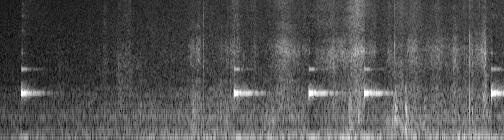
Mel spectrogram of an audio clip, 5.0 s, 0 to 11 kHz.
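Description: G-scan2 scan tool's touchscreen beeping as a stylus taps its on-screen keypad: five short, identical key-press beeps, one near the start and four in the last three seconds.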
